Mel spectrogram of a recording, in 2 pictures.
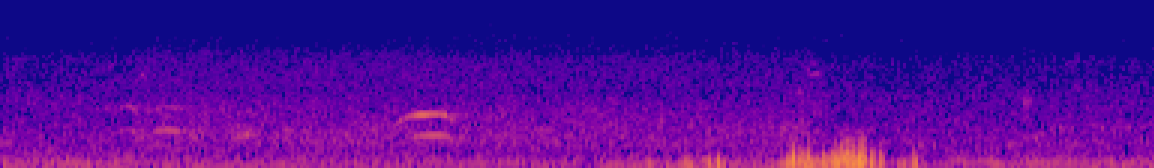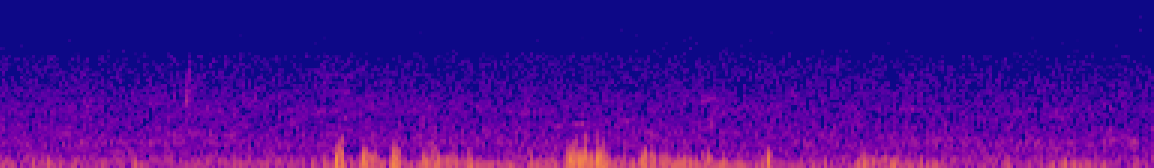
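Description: A few faint bird calls, short arching notes in the first three seconds. Then the microphone is buffeted by low rumbling bursts, loudest about five seconds in and again in a cluster from about ten seconds.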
